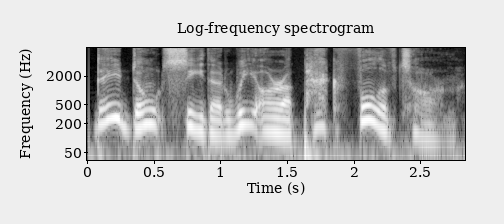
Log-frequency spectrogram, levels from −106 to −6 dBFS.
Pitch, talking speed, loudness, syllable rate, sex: 150 Hz, 230 wpm, -16 LUFS, 4.5 syllables/s, male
